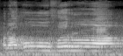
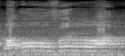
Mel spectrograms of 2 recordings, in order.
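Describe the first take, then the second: The two takes are said the same way.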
